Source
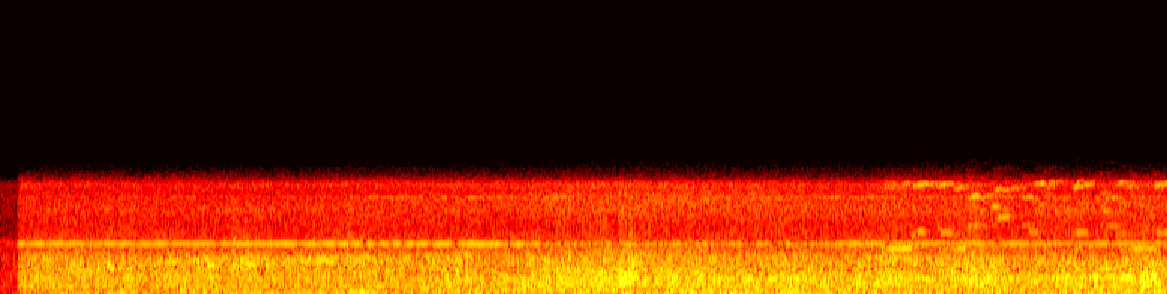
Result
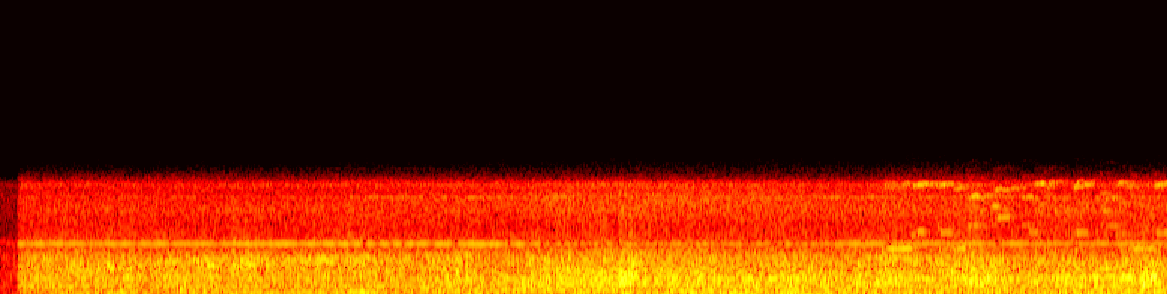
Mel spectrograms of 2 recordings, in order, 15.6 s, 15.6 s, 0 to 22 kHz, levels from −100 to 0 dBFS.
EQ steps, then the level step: notch 670 Hz, Q 21; 0.0 dB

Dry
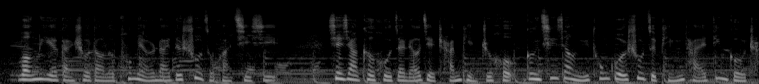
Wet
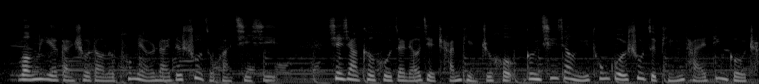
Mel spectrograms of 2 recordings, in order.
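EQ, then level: HPF 89 Hz 6 dB/oct; LPF 5900 Hz 12 dB/oct; -3.5 dB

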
